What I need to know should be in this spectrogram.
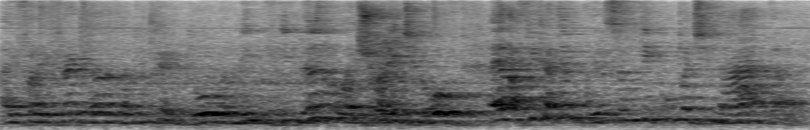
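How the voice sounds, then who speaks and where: A woman's voice: medium pitch, a little fast, a little hiss or hum. Woman telling a story in an echoey church. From São Paulo, Brazil. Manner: animated storyteller acting out dialogue, addressing the congregation. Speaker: preacher giving testimony. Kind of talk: sermon storytelling. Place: church hall. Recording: echoey church hall, distant mic.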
